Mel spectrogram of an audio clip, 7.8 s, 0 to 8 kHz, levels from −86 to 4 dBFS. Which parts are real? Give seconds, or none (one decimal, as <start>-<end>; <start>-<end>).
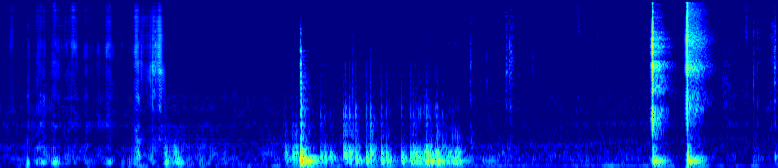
2.7-7.8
